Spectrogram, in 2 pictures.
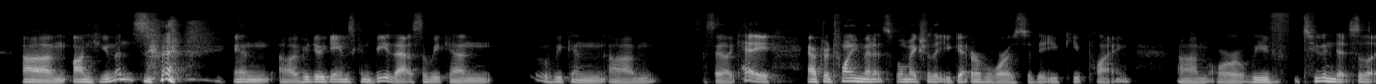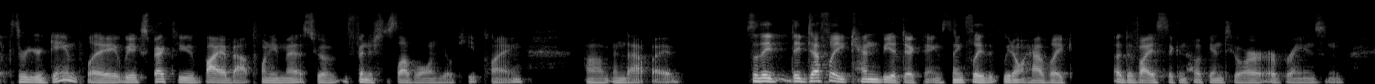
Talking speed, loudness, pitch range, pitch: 190 wpm, -27 LUFS, 95-120 Hz, 105 Hz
